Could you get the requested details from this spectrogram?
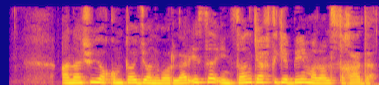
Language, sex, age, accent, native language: Uzbek, female, 19-29, Farg'ona, Uzbek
